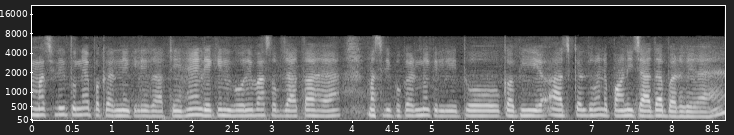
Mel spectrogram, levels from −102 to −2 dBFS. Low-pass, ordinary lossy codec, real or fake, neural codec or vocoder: 7.2 kHz; AAC, 32 kbps; fake; codec, 16 kHz, 0.9 kbps, LongCat-Audio-Codec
